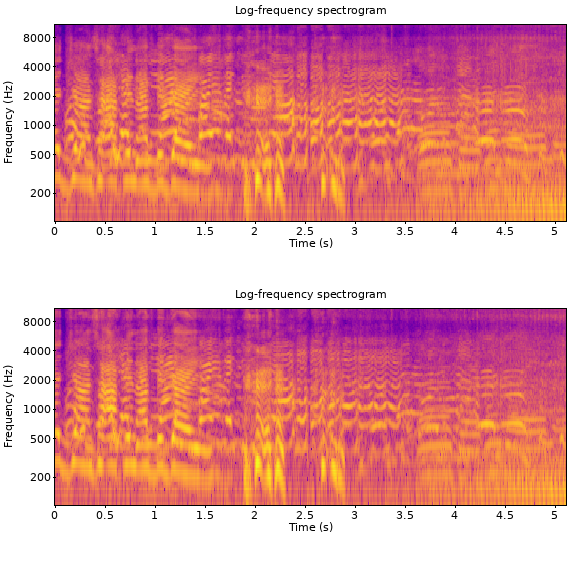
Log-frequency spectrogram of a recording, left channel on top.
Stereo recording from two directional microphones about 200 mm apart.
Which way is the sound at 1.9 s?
35° right (ahead or behind).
